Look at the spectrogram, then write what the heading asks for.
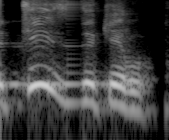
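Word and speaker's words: תזכרו: Il faut bien prononcer le Zain de Tiz Kero. Et Uzechartem. Là aussi un Zain. Shelo Tidme Kriata les Samer. Pour pas que le Zain se transforme en Samer.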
